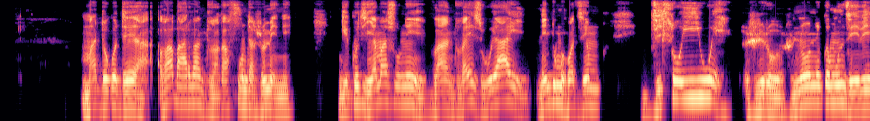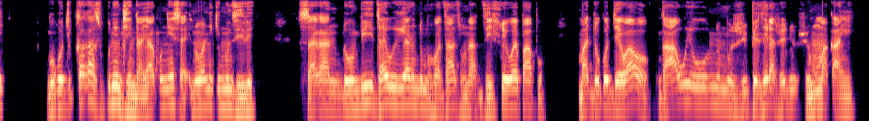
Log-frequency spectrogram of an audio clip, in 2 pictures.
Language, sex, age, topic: Ndau, male, 18-24, health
